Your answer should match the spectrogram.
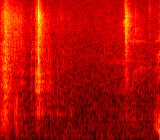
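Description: A cardboard mailer box being opened by hand: a brief scrape, then a sharp snap about half a second in as the lid comes free.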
